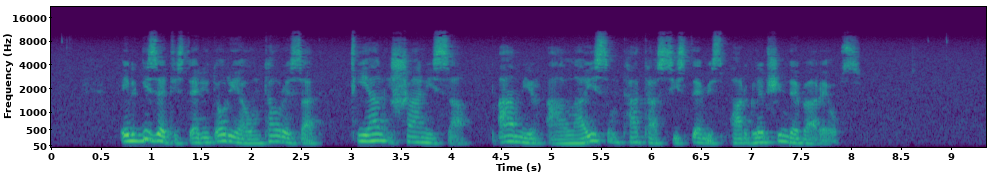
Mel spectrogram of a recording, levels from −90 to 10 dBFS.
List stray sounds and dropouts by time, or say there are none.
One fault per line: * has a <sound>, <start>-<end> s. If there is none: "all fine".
all fine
